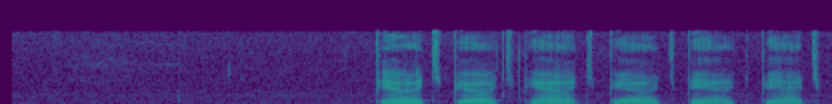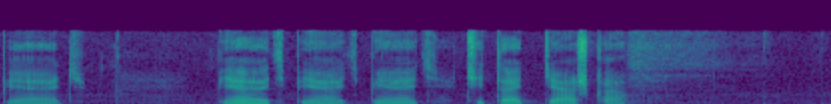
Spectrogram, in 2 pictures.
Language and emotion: Russian, sad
